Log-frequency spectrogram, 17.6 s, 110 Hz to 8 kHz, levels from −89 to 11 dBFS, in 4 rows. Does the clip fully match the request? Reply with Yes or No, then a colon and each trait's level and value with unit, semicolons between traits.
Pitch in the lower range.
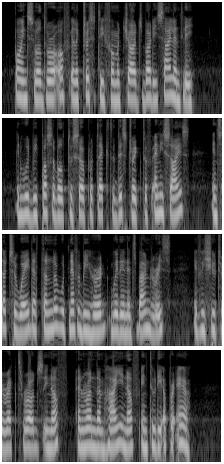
No: high, 190 Hz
